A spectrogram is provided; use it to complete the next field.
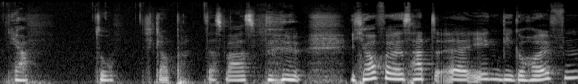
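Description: Over noticeable background noise, a woman with a fairly high pitch talks at a fairly slow pace, with long, frequent pauses and big swings in loudness. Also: ordinary pitch variation. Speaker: podcaster. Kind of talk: casual monologue. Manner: hesitant, many fillers.

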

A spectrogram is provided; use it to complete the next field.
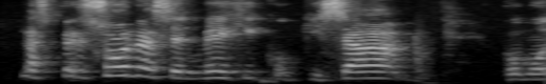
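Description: A man speaks at a fairly slow pace in a bright, sharp tone. His intonation is lively. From Sonora, Mexico. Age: 70s. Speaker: political commentator. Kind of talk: casual chat.

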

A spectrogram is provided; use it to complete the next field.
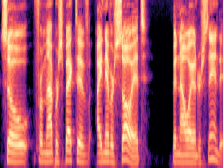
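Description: Fairly slow, fairly high-pitched delivery from a man. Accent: Spanish. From Venezuela, Caracas. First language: Spanish. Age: 30s. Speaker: dietitian and nutrition coach. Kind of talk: casual interview.

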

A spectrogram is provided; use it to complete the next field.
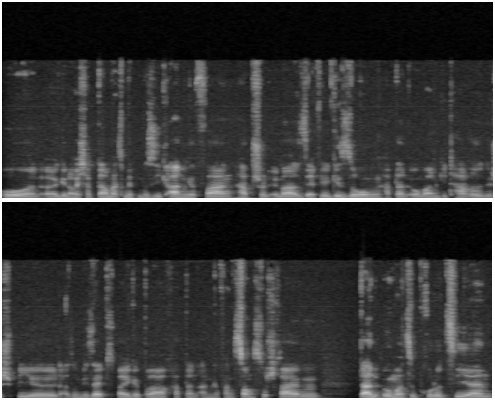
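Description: Against a quiet background, a man with a fairly low pitch and a dark, mellow tone talks at a very fast pace with ordinary pitch variation. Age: 20s. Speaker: YouTuber, guest. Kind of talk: casual chat.

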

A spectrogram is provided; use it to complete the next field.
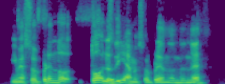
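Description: A man with a Rioplatense accent, medium pitch, lively intonation and a dark, mellow tone, in a dry, close sound with no echo. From Argentina, Buenos Aires area. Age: 20s. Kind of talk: interview.

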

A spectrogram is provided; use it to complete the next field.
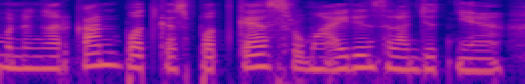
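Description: Against a quiet background, a woman speaks at a medium pitch with a dry, close sound and no echo. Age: 30s. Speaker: podcast host, homemaker. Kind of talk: casual chat.

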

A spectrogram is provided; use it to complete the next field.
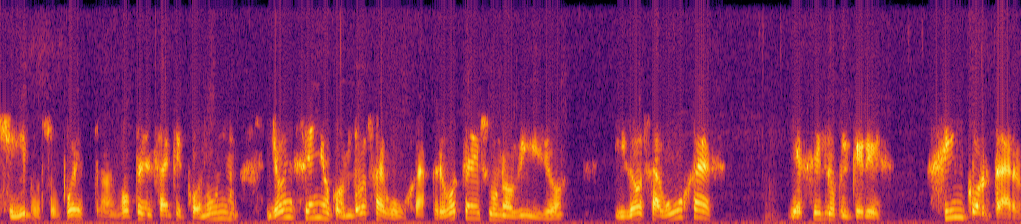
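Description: A woman at medium pitch and a fairly slow pace, with very wide pitch swings. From Argentina, Buenos Aires province countryside. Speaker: knitting teacher and online video creator. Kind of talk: interview.

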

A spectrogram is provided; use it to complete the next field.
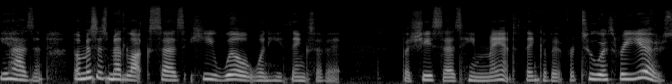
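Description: Someone is reading aloud in a natural voice.

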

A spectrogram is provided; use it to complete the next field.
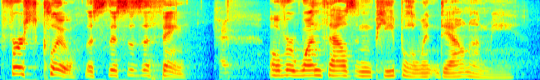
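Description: A woman speaks in an ordinary speaking voice, her fairly low pitch carried by lively intonation at a moderate pace. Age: 40s. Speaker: podcast guest, a co-host's mother. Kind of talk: casual chat.

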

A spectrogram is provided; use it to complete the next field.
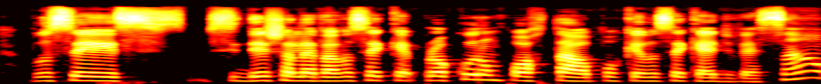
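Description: A woman speaks at a fairly quick pace in a Pernambuco accent, her pitch medium, on a very clean recording with a silent background and a dry, close sound free of echo. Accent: northeastern Brazilian (Pernambuco). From Pernambuco Agreste, Brazil. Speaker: TV journalist. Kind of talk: casual chat.

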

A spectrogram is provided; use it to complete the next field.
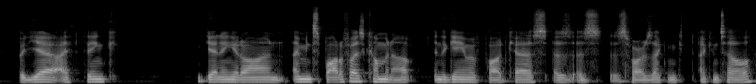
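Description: Over a very clean recording with a silent background, a man with a plain, everyday voice talks at a fairly low pitch, at a moderate pace, with fairly even intonation. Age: young. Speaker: music producer and artist. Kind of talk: casual chat. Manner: casual, many fillers.

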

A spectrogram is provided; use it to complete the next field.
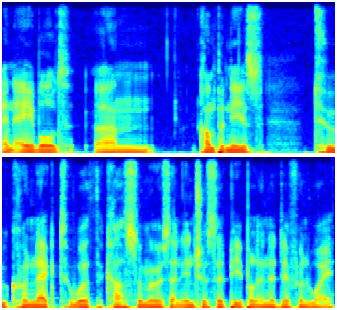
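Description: A man's fairly low voice carries a dark, mellow tone on a very clean recording with a silent background. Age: 20s. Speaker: podcast host and startup founder. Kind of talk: solo podcast monologue. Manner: hesitant with many fillers.

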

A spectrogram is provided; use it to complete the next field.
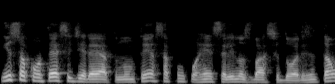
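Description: In a dark, mellow tone, the voice moves at a very fast pace with ordinary pitch variation. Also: man, dry, close sound with no echo. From Rio de Janeiro state, Brazil (Duque de Caxias). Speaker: TV journalist and news anchor. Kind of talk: casual interview chat. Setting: live video stream.

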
